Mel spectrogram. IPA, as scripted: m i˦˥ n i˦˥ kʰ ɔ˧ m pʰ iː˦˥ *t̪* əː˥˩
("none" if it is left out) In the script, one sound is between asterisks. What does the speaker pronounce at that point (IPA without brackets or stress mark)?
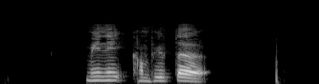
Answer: t̪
